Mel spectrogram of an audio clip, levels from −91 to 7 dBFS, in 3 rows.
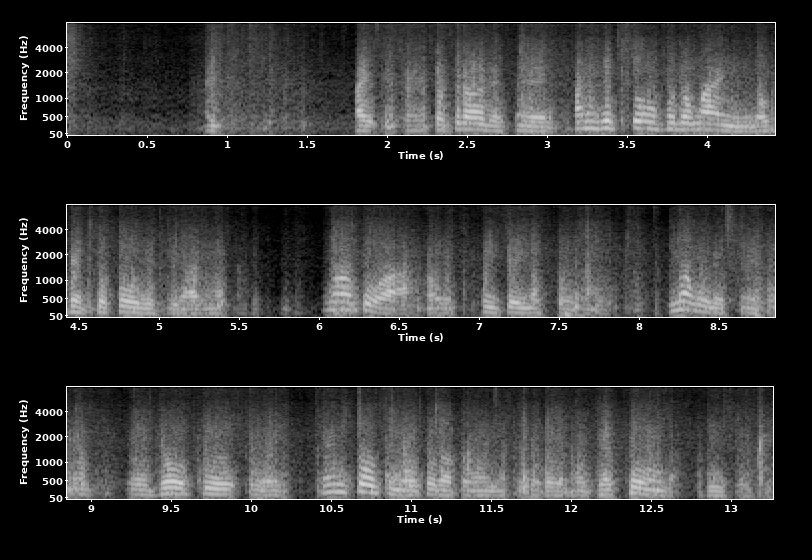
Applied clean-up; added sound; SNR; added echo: neural mask model RNNoise.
